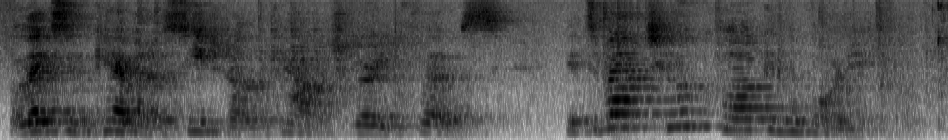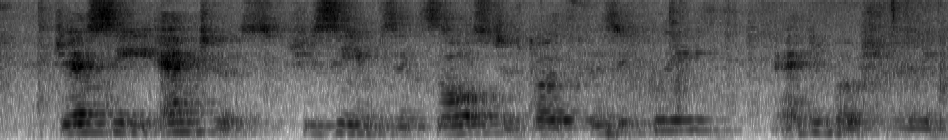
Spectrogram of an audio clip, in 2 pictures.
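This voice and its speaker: A woman's voice: medium pitch, lively intonation, moderate pace. A woman reading scripted stage directions at a staged reading, recorded in an echoey room. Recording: echoey room, distant mic, faint noise.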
